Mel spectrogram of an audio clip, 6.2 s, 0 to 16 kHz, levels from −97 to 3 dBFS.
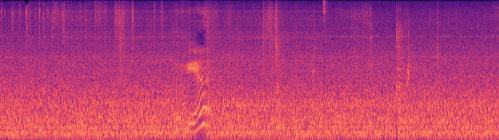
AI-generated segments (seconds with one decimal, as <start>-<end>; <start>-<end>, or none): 0.8-4.1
